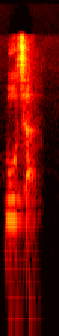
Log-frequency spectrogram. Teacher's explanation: So we hear the T, which is great, but we don't hear the ending.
